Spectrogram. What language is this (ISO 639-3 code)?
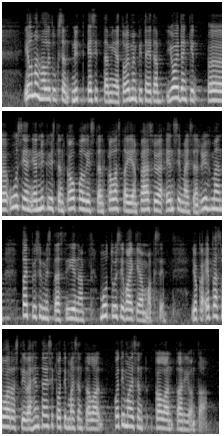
fin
